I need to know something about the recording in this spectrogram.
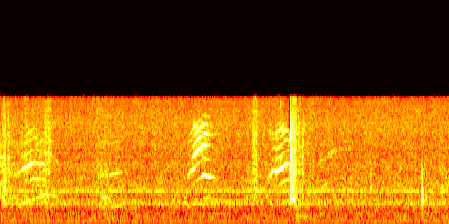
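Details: Persian and Himalayan cats during mating, indoors: several drawn-out, wavering meows rising and falling in pitch, spaced irregularly across the recording, with a low steady hum beneath.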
